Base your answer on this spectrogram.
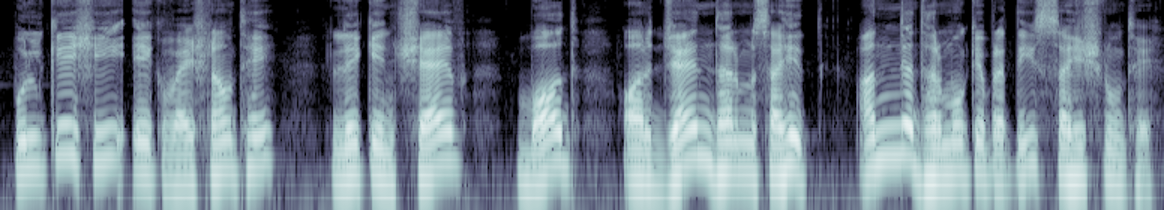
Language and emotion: Hindi, neutral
